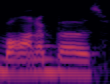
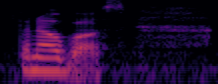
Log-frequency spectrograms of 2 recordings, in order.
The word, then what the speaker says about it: Bonobos: on that list bonobos I always pronounce it bonobos which is wrong bonobos um and I picked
